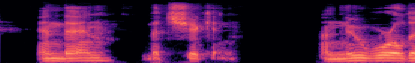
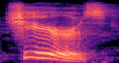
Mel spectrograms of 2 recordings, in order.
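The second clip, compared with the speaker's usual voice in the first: cheerful toast; 8 semitones higher, 5 dB louder than usual. A narrator's reading. Toast together.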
